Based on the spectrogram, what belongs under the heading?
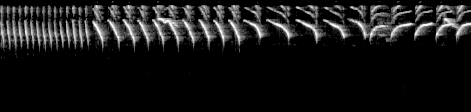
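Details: Canary song meant to coax silent or young canaries into singing: a tight buzzy trill gives way to a steady series of loud, sharply falling whistled notes, about four per second.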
